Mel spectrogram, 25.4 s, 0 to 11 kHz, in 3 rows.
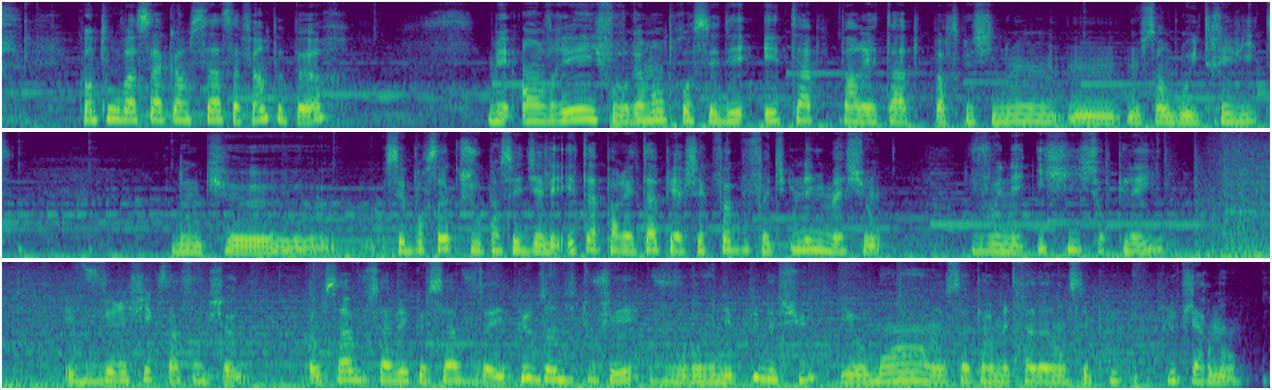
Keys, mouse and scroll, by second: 0.6 middle click, 0.6 ctrl++, 1.1 ctrl++, 3.7 middle click, 12.0 ctrl+-, 23.1 ctrl+-, 23.4 ctrl+-, 24.8 middle click.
